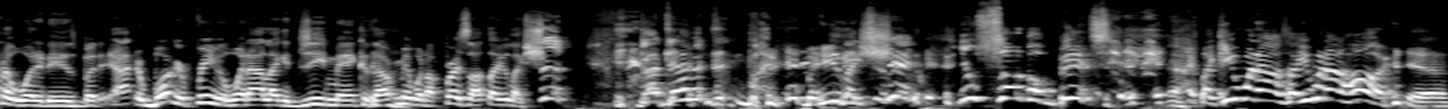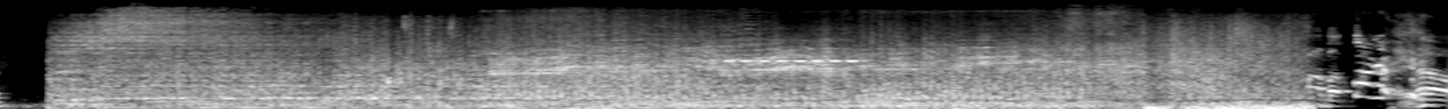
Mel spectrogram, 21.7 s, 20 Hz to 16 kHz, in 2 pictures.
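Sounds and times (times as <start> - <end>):
speech: 0.0 - 11.0
laughter: 4.4 - 9.3, 10.3 - 10.9, 21.2 - 21.7
loud helicopter roaring: 11.2 - 20.6
dense booming rumble: 11.2 - 20.7.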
